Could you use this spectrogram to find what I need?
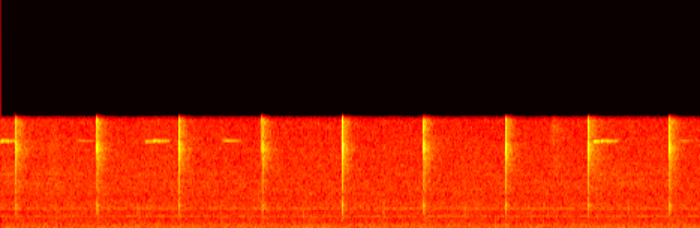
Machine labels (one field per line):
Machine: valve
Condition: normal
